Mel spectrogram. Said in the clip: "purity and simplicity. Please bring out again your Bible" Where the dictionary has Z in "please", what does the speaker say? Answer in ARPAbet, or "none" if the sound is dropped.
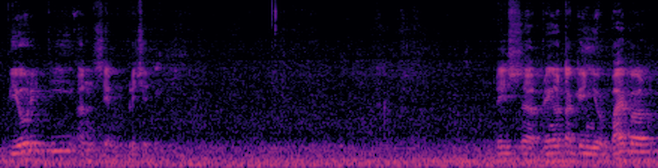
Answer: S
